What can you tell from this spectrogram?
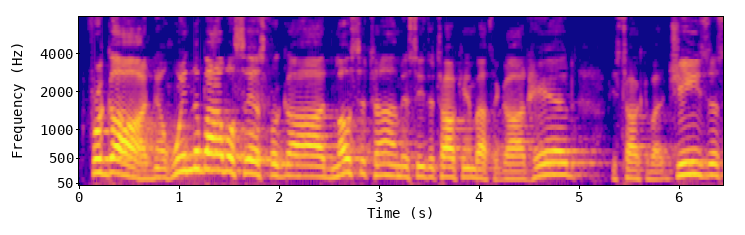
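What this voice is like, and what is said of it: Southern American accent. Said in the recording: “speaking Southern ... I will say oil ... my Southern upbringing”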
